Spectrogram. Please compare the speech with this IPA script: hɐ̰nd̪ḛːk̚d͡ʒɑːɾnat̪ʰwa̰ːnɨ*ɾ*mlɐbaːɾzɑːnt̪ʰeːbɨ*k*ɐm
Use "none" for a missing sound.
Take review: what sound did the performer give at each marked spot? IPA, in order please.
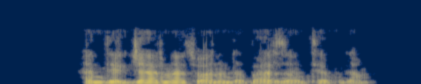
none, ɡ

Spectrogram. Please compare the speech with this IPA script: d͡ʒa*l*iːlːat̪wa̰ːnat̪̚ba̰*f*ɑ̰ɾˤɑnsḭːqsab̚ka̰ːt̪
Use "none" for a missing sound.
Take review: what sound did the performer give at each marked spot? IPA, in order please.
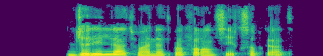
l, f

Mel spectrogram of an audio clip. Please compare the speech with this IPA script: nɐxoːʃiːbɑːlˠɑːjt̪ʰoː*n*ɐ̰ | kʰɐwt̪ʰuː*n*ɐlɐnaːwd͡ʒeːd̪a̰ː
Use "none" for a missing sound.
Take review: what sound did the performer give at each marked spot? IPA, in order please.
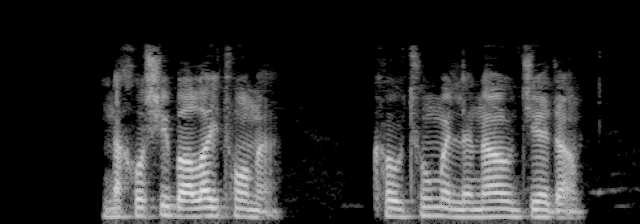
m, m

